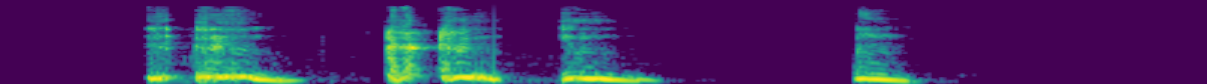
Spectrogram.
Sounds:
Throat clearing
